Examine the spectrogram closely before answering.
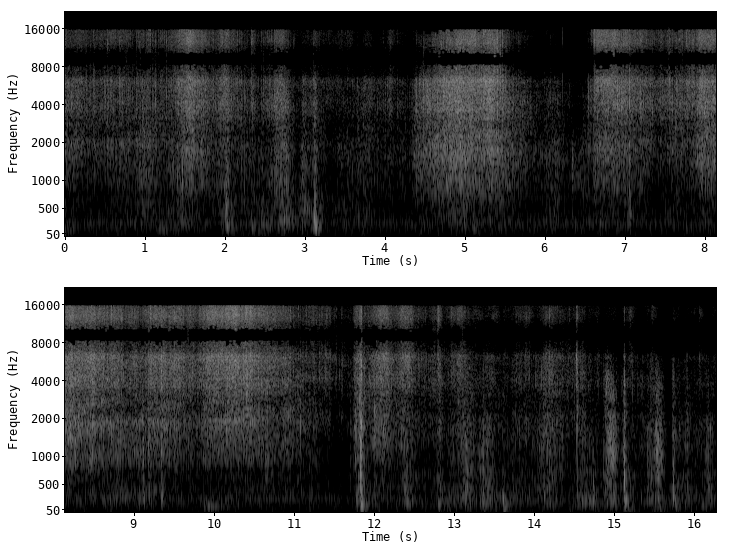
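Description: Foam bubbles fizz and pop steadily.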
